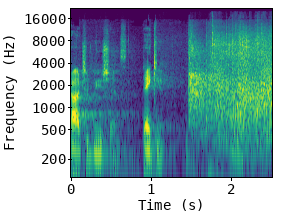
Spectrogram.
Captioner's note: applause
